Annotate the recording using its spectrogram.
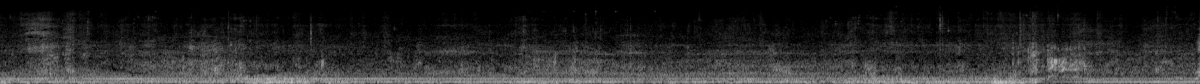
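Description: Several dogs playing together, with scuffling and dog play noises over a steady low hum, and a brief louder sound about ten seconds in.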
